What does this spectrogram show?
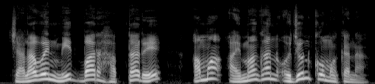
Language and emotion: Santali, surprised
